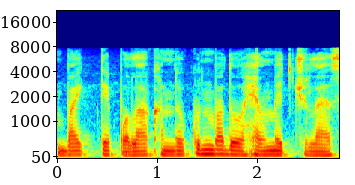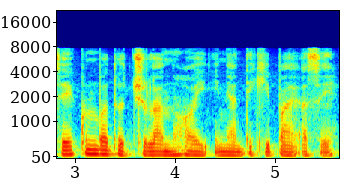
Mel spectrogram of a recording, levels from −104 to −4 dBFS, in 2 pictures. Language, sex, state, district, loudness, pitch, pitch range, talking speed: Nagamese, male, Nagaland, Kohima, -17 LUFS, 100 Hz, 95-110 Hz, 180 wpm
